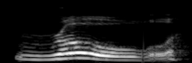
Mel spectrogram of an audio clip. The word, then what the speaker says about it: roll: for the r r the second word is roll I make an O shape with my mouth roll roll uh can you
